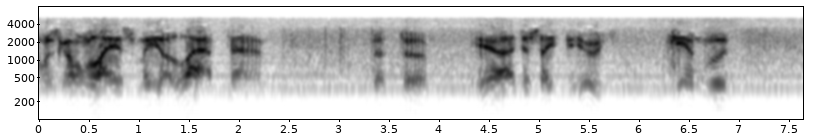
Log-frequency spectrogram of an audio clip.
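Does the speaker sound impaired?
Yes: slurred speech; stroke 3 years ago.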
